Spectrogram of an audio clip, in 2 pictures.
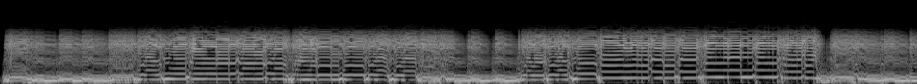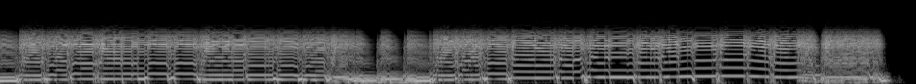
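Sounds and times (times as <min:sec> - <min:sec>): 
distorted guitar with auto-wah effect: 0:00.0 - 0:18.2.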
